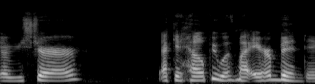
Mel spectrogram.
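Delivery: put-on mocking tone. Retelling how the siblings picked on Bumi: imitating a mocking tone. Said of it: "they're saying it in a mocking manner".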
